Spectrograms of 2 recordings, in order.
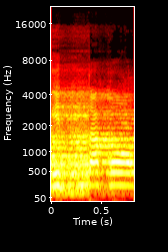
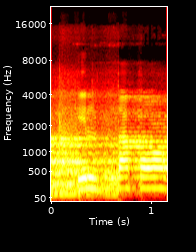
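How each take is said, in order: First: The L merges into a doubled T sound. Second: The L is pronounced clearly before the T. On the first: The speaker calls it wrong. "tidak tidak kita katakan ittaqa" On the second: The speaker calls it right. "dia dibaca izhar"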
